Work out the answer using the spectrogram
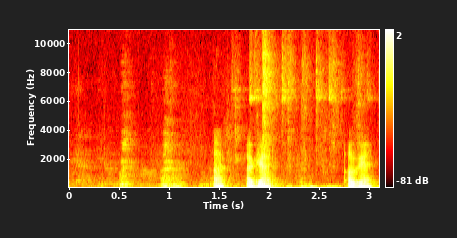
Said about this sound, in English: Shut up, dog. Shut the fuck up.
